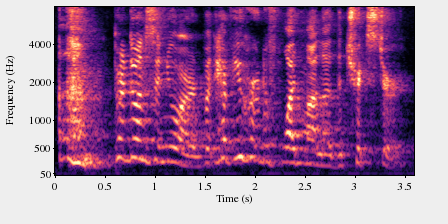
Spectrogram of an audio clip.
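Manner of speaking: pompous governor. Acted. Governor on horseback questioning a stranger, loud and lofty. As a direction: address him like a grand Spanish governor.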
